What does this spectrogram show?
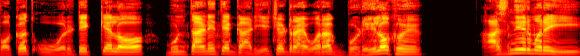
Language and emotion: Goan Konkani, angry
